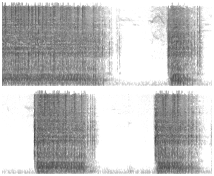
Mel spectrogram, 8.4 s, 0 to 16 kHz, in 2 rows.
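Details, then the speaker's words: Stihl FS280 brush cutter two-stroke, hot after running: repeated short pull-start bursts each dying within a second; engine won't keep running and gets worse as it heats up, hot engine fails to start. "so there you go you see the problem gets worse as the engine gets hot now it will not start at all"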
